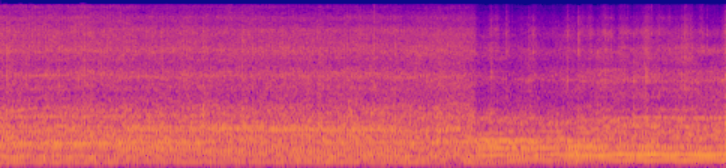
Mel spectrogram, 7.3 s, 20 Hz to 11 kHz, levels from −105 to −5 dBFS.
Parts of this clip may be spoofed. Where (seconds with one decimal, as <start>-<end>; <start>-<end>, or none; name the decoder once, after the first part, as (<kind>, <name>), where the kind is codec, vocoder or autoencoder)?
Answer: 4.1-7.3 (codec, SNAC)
